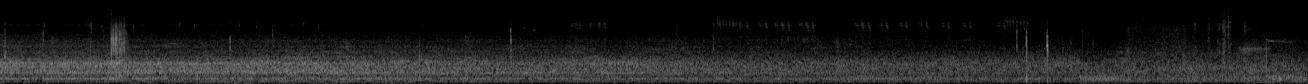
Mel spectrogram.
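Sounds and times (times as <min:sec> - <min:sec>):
faint diesel train rumble: 0:00.0 - 0:10.2.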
